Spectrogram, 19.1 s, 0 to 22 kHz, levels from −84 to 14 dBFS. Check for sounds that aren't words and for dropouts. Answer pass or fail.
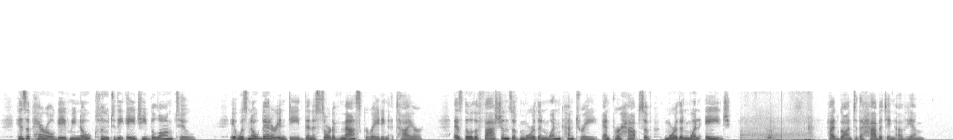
fail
